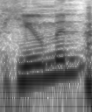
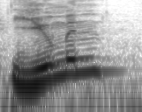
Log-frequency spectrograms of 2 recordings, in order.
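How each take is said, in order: First: The word starts with a clear h sound. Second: The word starts without an h sound. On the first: The speaker calls it right. "instead of human" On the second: The speaker calls it wrong. "they're now saying human"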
